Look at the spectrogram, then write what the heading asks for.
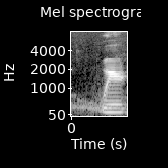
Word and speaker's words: Wyrd: I'm blanking on the exact name for it, but If you Google Wyrd Brothers, but make sure you spell it W-Y-R-D, kind of like birds with a W.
